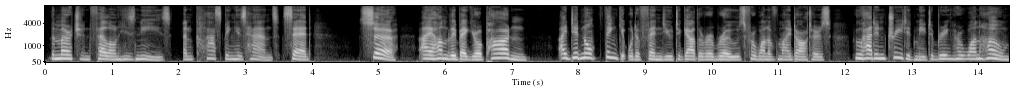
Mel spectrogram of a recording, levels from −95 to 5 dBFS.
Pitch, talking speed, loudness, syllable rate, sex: 200 Hz, 180 wpm, -19 LUFS, 4.4 syllables/s, female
